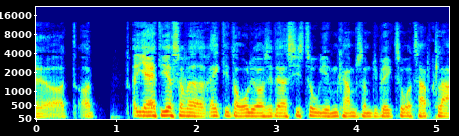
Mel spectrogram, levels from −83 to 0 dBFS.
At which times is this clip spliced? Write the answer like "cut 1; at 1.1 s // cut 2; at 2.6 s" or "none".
none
